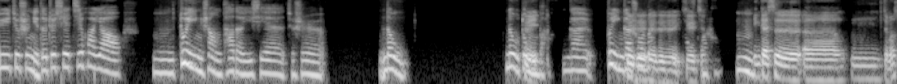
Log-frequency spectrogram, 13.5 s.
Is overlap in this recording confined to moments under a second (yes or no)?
no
